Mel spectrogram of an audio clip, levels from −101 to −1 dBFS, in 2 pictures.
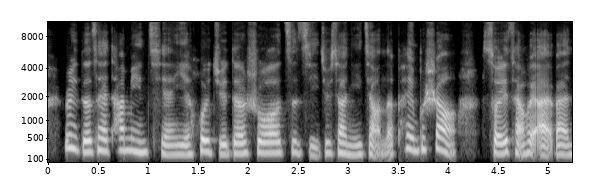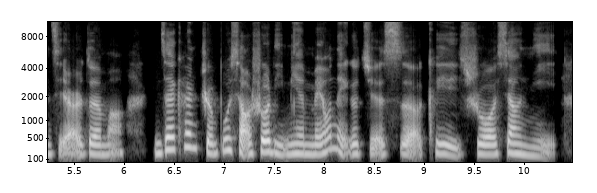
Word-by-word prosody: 瑞 300 Hz, -1 st, +2 dB
德 220 Hz, -4 st, +5 dB
在 240 Hz, +2 st, +1 dB
她 240 Hz, +2 st, 0 dB
面 230 Hz, -3 st, -1 dB
前 180 Hz, -5 st, -4 dB
也 175 Hz, 0 st, 0 dB
会 225 Hz, +5 st, +3 dB
觉 185 Hz, -4 st, -1 dB
得 195 Hz, +1 st, +2 dB
说 205 Hz, 0 st, +2 dB
自 215 Hz, +1 st, -6 dB
己 180 Hz, -5 st, -8 dB
就 205 Hz, +7 st, -6 dB
像 200 Hz, -1 st, +1 dB
你 175 Hz, +1 st, -3 dB
讲 -, -, 0 dB
的， -, -, -1 dB
配 280 Hz, -, -2 dB
不 260 Hz, +2 st, -2 dB
上， -, -, +3 dB, 0.2 s
所 195 Hz, -, +2 dB
以 205 Hz, -, +4 dB
才 220 Hz, -, +2 dB
会 210 Hz, -, +2 dB
矮 -, -, +6 dB
半 180 Hz, -1 st, +2 dB
截 180 Hz, -, -3 dB
儿， -, -, 0 dB
对 180 Hz, -1 st, 0 dB
吗？ 180 Hz, +4 st, -7 dB, 0.3 s
你 195 Hz, -, -5 dB
在 265 Hz, +5 st, +3 dB
看 310 Hz, +1 st, -2 dB
整 205 Hz, -8 st, 0 dB
部 245 Hz, +5 st, -3 dB
小 245 Hz, -, +3 dB
说 225 Hz, +2 st, +4 dB
里 195 Hz, -6 st, -4 dB
面 190 Hz, +1 st, -3 dB
没 180 Hz, -1 st, -2 dB
有 220 Hz, +8 st, -1 dB
哪 260 Hz, -, -5 dB
个 185 Hz, +2 st, -3 dB
角 190 Hz, -, -5 dB
色 190 Hz, -, -3 dB
可 200 Hz, -, -9 dB
以 175 Hz, -5 st, -2 dB
说 180 Hz, 0 st, -1 dB
像 190 Hz, -1 st, -2 dB
你 150 Hz, -, -11 dB
200 Hz, 290 characters per minute, -23 LUFS, 180-225 Hz, 0.3 s, 矮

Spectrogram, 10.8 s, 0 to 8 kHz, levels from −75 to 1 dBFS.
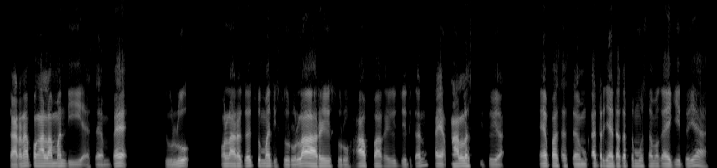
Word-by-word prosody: Karena 115 Hz, +7 st, +4 dB
pengalaman 130 Hz, -2 st, +3 dB
di 100 Hz, -2 st, -6 dB
SMP, 95 Hz, -1 st, 0 dB, 0.6 s
dulu 105 Hz, +7 st, -1 dB, 0.5 s
olahraga 120 Hz, +3 st, +2 dB
cuma 130 Hz, -2 st, 0 dB
disuruh 100 Hz, -4 st, -7 dB
lari, 120 Hz, -1 st, +7 dB
suruh 100 Hz, -3 st, -9 dB
apa, 120 Hz, -2 st, +2 dB
kayak 120 Hz, +1 st, -9 dB
gitu. -, -, -29 dB
Jadi 105 Hz, -, -23 dB
kan 130 Hz, +3 st, -4 dB, 0.2 s
kayak 115 Hz, -2 st, +2 dB
males, 125 Hz, +3 st, +4 dB
gitu 105 Hz, +1 st, -17 dB
ya. -, -, -3 dB, 0.6 s
Eh, 125 Hz, -, +4 dB
pas 130 Hz, -1 st, +2 dB
SMK, 110 Hz, -3 st, -4 dB
ternyata 120 Hz, -3 st, +1 dB
ketemu 125 Hz, 0 st, -3 dB
sama 120 Hz, 0 st, -5 dB
kayak 115 Hz, -2 st, +1 dB
gitu. -, -, -14 dB
Ya, 140 Hz, -6 st, -3 dB
120 Hz, 155 wpm, -29 LUFS, 110-130 Hz, 0.6 s, lari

